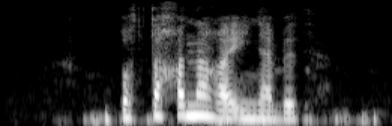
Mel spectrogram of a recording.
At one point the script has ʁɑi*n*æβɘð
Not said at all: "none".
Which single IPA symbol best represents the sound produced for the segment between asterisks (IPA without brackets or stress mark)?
n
